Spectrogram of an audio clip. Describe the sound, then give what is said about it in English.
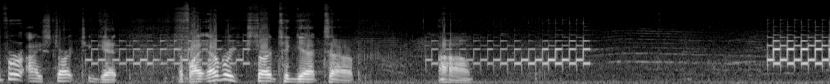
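A mobile phone ringing: a repeating electronic ringtone in bright bursts, partly overlapping with people talking, then sounding alone between pauses. “I'll just hang it up. Is that what you do? That was my phone.”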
